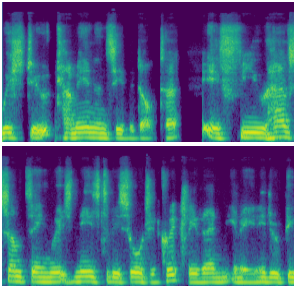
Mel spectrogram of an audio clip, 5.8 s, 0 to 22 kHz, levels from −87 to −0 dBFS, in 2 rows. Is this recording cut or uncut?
uncut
